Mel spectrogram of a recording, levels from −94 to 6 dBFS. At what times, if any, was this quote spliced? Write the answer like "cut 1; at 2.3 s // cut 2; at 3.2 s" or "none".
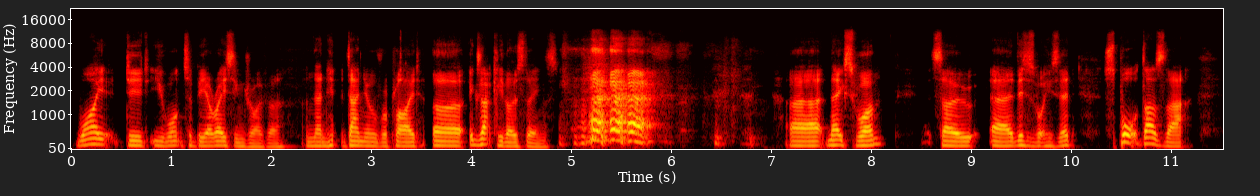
none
